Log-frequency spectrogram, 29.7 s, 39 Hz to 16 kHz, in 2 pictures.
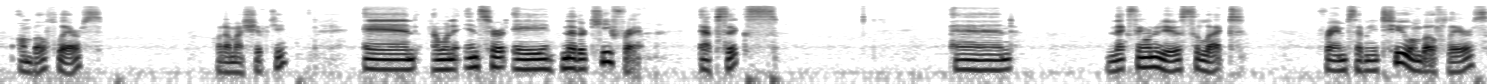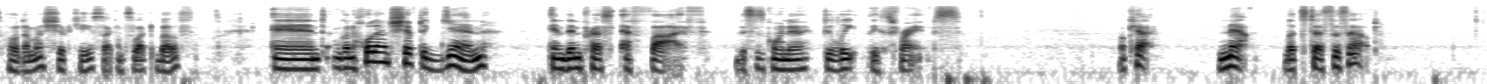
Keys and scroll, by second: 3.8 F6, 7.9 F6, 22.8 shift+F5.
